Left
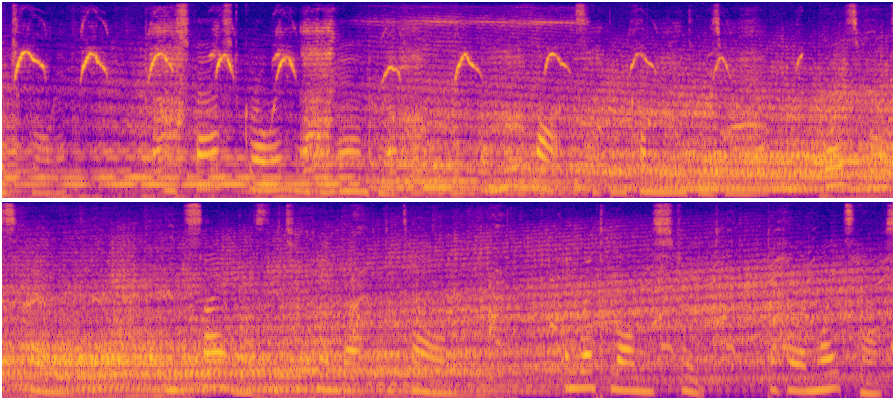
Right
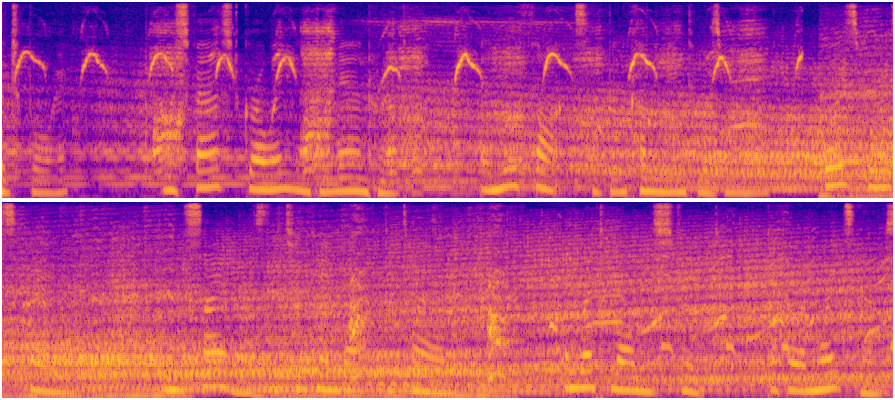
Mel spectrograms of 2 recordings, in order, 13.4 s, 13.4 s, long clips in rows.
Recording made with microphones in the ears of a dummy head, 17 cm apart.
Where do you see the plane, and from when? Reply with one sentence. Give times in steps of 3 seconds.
You can hear the plane on the left from 0 s, in the centre from 6 s and on the right from 9 s.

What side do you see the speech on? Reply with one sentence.
You can hear the speech on the right.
